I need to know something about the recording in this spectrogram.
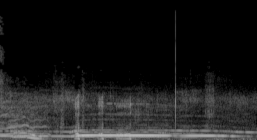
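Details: New Guinea singing dog (Canis hallstromi), howl.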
